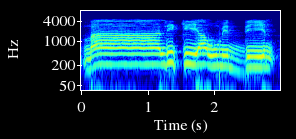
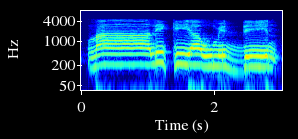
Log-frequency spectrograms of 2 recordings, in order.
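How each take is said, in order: First: The vowel after the first m is long. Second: The vowel after the first m is long.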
